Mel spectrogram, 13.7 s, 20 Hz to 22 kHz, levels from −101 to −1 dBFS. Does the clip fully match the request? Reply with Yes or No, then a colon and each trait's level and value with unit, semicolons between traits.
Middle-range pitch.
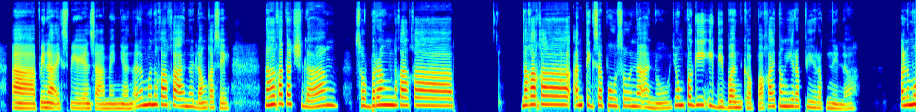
No: high, 235 Hz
